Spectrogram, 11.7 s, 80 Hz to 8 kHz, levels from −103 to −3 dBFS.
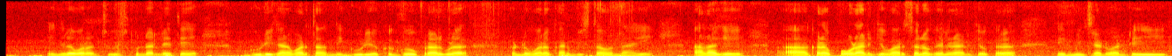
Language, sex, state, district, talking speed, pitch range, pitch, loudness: Telugu, male, Andhra Pradesh, Guntur, 105 wpm, 105-115 Hz, 110 Hz, -28 LUFS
